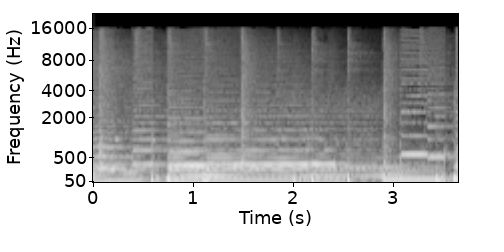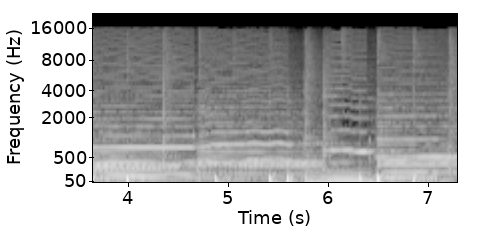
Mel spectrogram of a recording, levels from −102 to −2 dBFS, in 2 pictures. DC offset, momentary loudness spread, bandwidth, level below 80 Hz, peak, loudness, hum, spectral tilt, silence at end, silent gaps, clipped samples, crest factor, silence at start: under 0.1%; 5 LU; 16 kHz; -24 dBFS; -2 dBFS; -21 LUFS; none; -6.5 dB/octave; 0 s; none; under 0.1%; 16 dB; 0 s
